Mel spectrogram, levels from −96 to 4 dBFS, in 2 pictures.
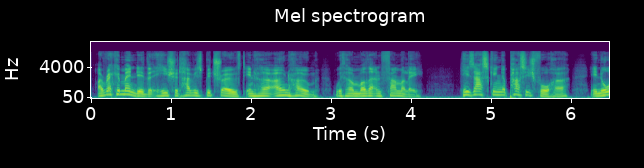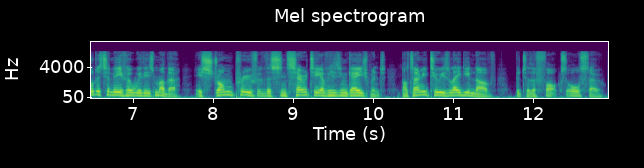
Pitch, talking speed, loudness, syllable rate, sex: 135 Hz, 235 wpm, -19 LUFS, 6.6 syllables/s, male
